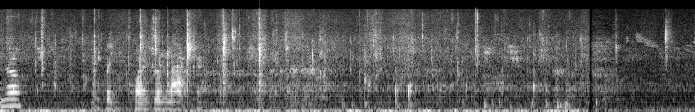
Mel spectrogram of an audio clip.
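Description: A dog crunches food from a dish.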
